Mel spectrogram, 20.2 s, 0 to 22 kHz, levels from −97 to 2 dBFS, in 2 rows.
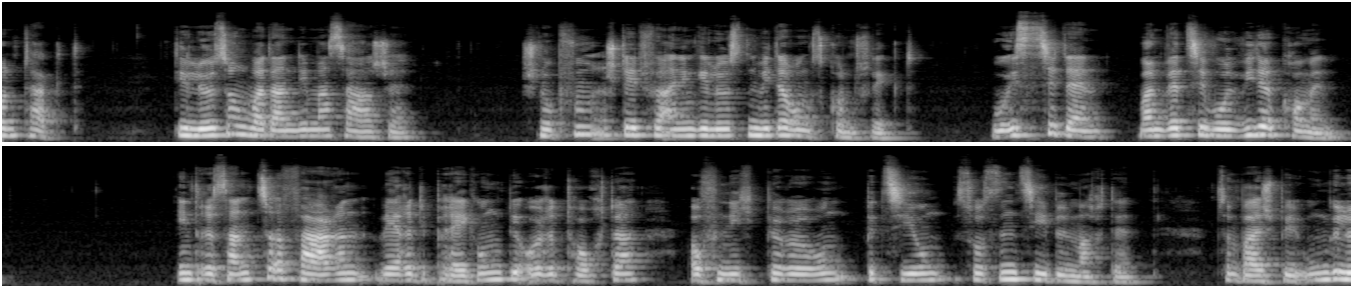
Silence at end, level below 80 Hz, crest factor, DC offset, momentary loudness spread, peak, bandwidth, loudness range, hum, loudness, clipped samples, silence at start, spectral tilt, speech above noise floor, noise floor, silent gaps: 0 s; -74 dBFS; 18 dB; under 0.1%; 12 LU; -2 dBFS; 13 kHz; 3 LU; none; -21 LUFS; under 0.1%; 0 s; -4 dB/octave; 53 dB; -73 dBFS; none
